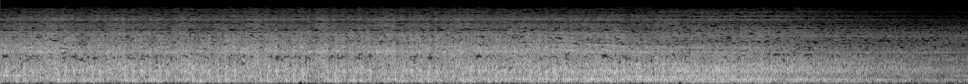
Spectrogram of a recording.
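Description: Express train's passenger coaches passing close by at high speed, a steady rush of wheels on rails and moving air. It fades over the last two seconds as the end of the train pulls away.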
